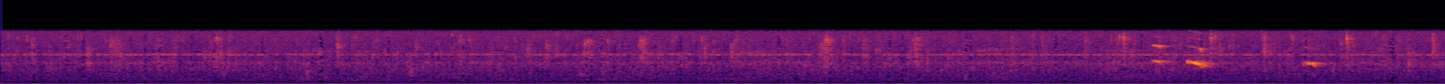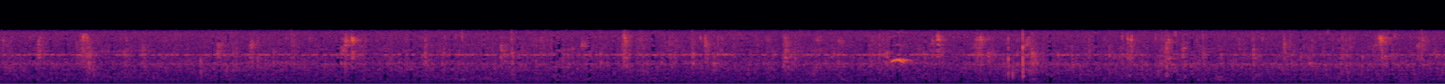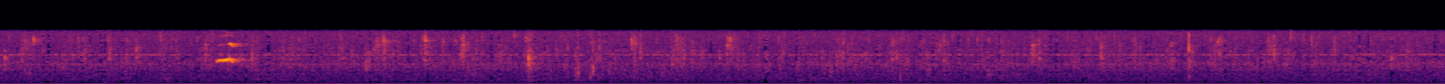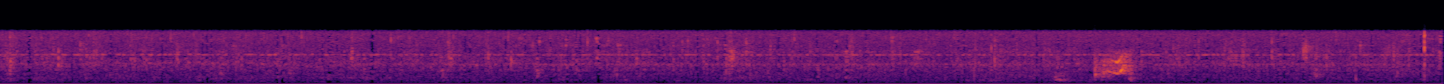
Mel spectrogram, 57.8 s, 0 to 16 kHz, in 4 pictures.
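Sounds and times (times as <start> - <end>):
puppies: 0.0 - 57.7.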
